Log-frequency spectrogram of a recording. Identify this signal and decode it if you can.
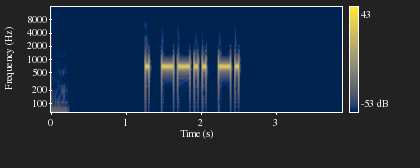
Morse code, heard as a keyed tone, about 22 wpm, 700 Hz. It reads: EZN
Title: USA Call Sign Postfixes - 3 Letters 22wpm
